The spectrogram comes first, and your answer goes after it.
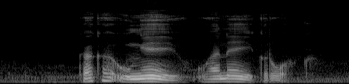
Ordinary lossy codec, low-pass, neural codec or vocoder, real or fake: none; none; none; real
